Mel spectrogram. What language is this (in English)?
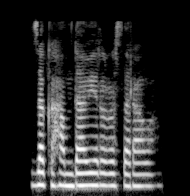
Pashto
